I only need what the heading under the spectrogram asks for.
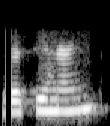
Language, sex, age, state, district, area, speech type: Odia, female, 30-45, Odisha, Sambalpur, rural, conversation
